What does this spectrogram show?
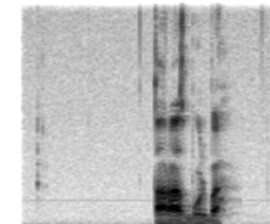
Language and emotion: Russian, neutral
